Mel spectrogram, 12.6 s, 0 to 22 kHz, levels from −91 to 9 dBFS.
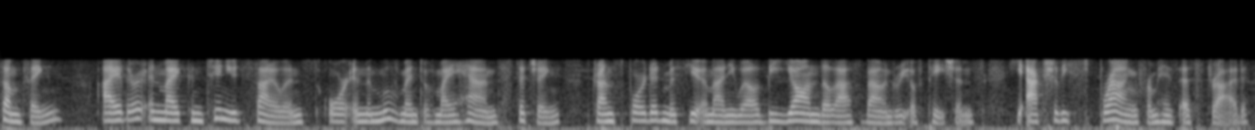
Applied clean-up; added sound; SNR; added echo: none; none; none; none.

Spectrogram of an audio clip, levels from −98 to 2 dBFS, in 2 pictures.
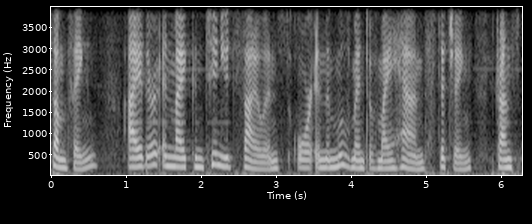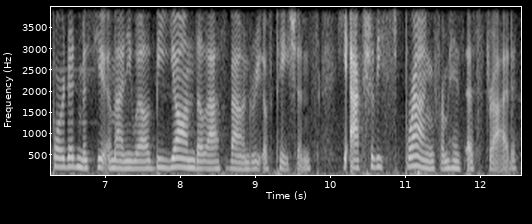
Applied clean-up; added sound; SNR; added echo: neural separator model SepFormer DNS4.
